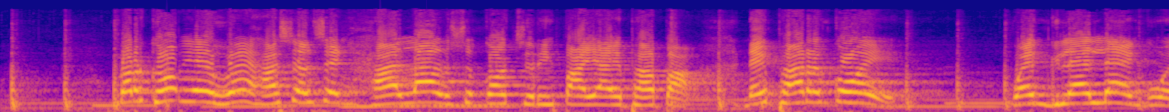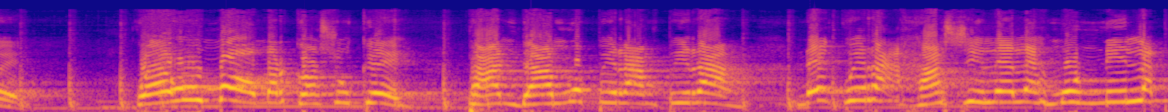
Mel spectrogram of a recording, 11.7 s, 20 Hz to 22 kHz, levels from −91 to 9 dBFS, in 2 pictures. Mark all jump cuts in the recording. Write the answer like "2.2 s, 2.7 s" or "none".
0.9 s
